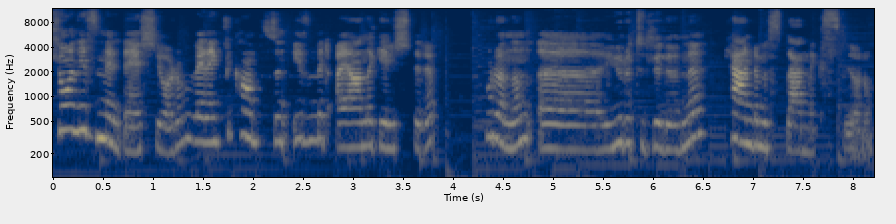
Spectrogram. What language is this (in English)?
Turkish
